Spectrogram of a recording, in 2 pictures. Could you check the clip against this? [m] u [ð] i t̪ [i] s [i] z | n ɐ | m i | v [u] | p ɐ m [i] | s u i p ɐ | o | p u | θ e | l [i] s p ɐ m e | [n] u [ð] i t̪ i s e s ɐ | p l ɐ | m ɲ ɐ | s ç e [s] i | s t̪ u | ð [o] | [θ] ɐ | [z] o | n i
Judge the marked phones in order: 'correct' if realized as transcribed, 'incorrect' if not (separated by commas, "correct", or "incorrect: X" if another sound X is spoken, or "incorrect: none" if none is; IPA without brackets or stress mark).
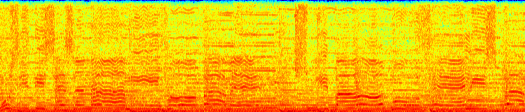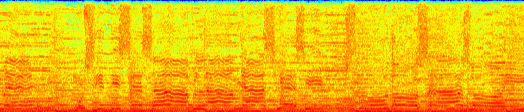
correct, incorrect: z, correct, incorrect: e, incorrect: o, incorrect: e, correct, incorrect: m, incorrect: z, correct, correct, incorrect: s, correct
